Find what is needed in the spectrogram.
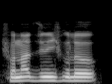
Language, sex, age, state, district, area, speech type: Bengali, male, 30-45, West Bengal, Birbhum, urban, spontaneous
